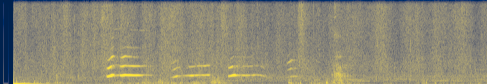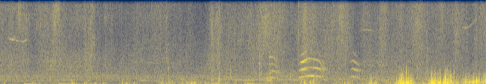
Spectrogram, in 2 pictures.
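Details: German Shepherd from Misty Ridge German Shepherds giving a few short, high, thin whines in quick clusters early on, a couple more near the end, over quiet outdoor background rustle and low noise.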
